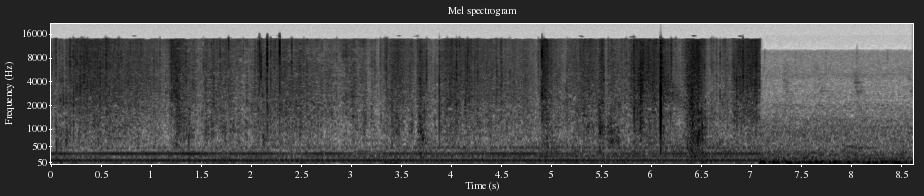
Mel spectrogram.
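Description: Fluffy, textured slime being squeezed and pulled apart by hand, making a crackling, tearing sound with many small sharp pops. About seven seconds in the crackling stops and a quieter clip begins.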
